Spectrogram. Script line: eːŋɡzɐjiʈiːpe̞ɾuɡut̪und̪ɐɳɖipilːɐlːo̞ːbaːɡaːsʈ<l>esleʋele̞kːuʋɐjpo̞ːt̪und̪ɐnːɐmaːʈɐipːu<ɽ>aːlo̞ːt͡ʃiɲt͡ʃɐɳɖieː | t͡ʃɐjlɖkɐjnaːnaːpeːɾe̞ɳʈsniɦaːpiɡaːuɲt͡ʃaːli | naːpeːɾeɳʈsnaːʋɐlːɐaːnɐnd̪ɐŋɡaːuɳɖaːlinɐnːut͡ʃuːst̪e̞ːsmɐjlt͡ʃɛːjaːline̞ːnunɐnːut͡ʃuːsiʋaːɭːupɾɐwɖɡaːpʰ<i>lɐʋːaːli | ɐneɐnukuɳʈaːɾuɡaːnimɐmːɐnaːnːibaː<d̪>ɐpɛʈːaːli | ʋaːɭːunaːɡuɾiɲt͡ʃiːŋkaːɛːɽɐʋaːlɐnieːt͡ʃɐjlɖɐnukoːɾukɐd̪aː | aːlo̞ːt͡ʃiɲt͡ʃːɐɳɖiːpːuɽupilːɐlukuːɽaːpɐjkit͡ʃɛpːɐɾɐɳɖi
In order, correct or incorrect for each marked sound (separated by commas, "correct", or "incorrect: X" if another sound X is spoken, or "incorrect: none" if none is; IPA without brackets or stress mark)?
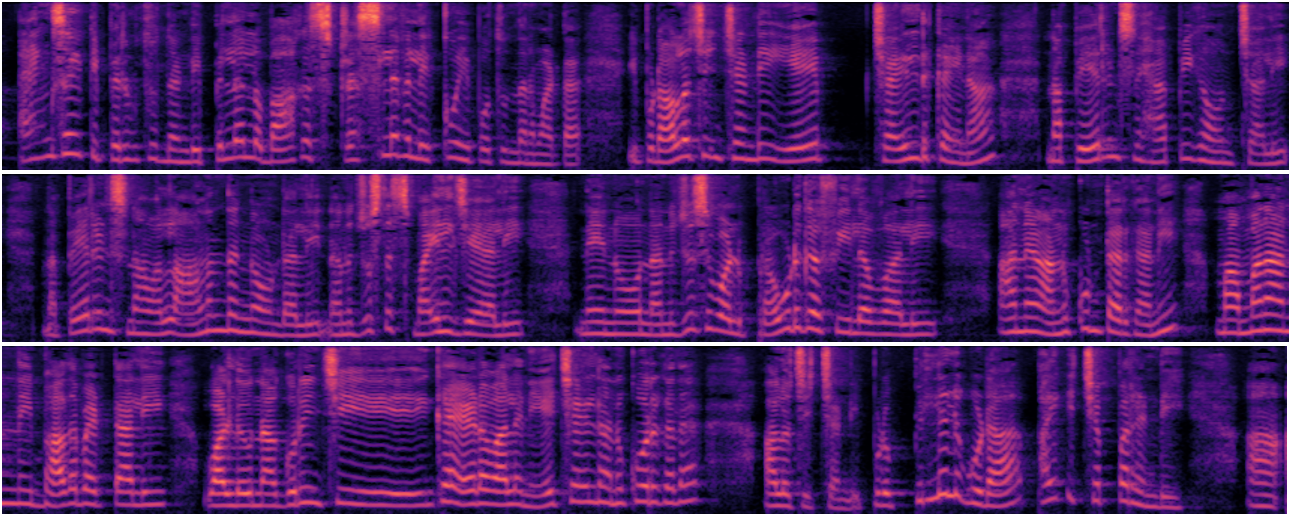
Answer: incorrect: ɾ, correct, incorrect: iː, correct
